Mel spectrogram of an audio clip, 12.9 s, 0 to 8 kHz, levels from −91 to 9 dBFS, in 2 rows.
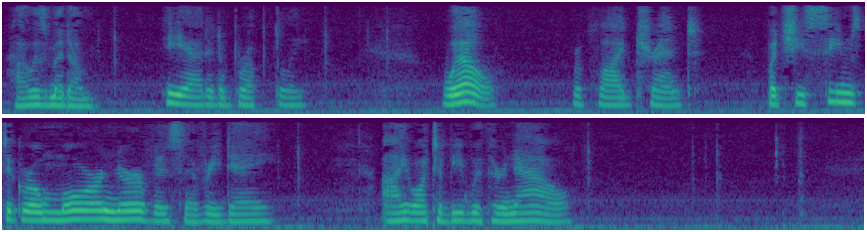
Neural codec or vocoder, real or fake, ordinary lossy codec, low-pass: none; real; MP3, 32 kbps; 7.2 kHz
